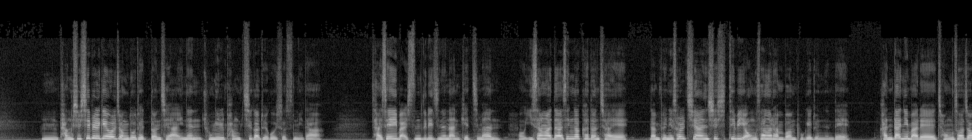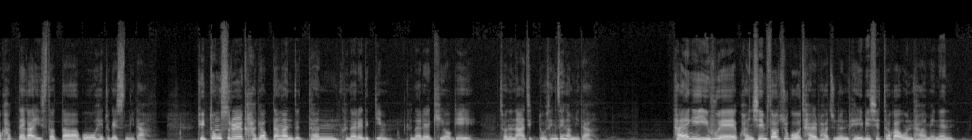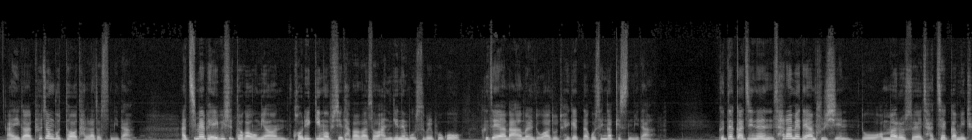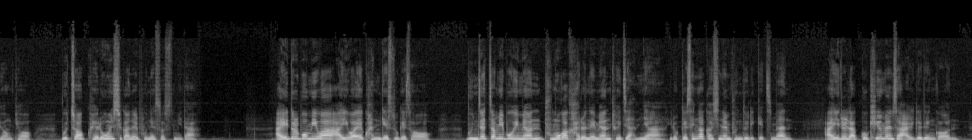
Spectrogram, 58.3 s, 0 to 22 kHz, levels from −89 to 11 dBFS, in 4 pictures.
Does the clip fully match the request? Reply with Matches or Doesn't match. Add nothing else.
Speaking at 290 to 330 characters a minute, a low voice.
Doesn't match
